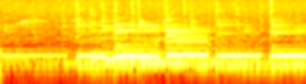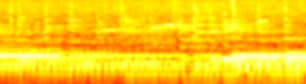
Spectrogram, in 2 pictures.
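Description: Background music: an acoustic guitar playing, with notes plucked and strummed at an easy pace.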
